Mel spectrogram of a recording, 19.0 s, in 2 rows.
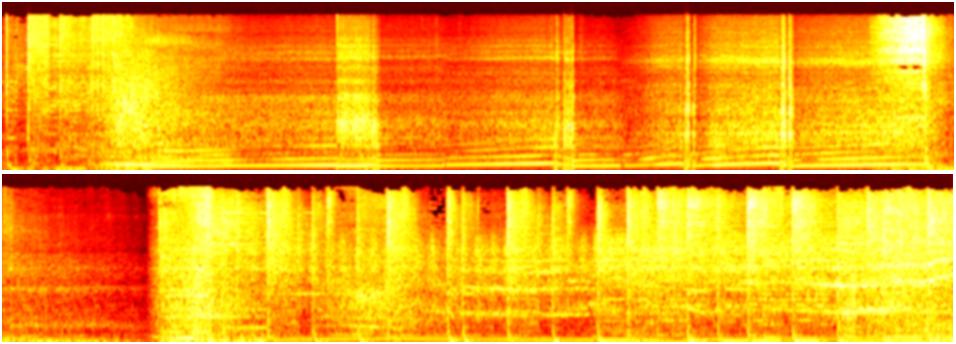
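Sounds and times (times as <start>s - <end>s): car engine accelerating hard: 1.0s - 9.4s.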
